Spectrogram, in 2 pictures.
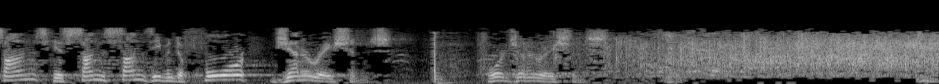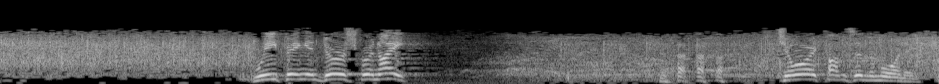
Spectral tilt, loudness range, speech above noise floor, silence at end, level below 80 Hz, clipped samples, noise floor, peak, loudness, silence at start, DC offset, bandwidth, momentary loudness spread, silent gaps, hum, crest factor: -8.5 dB/octave; 7 LU; 25 dB; 0 s; -54 dBFS; under 0.1%; -43 dBFS; -4 dBFS; -18 LUFS; 0 s; under 0.1%; 5.8 kHz; 11 LU; none; none; 16 dB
